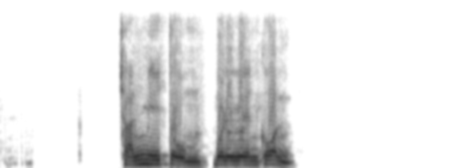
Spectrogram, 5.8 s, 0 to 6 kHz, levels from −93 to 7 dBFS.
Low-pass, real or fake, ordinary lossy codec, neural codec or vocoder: 5.4 kHz; fake; none; autoencoder, 48 kHz, 128 numbers a frame, DAC-VAE, trained on Japanese speech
